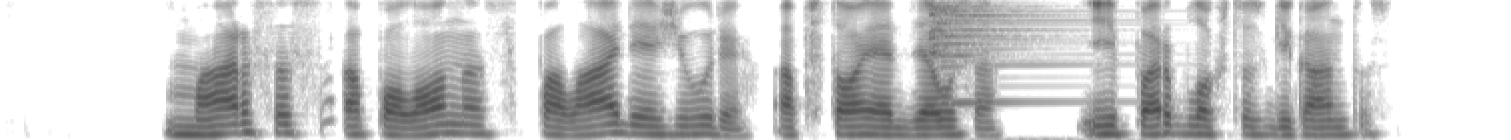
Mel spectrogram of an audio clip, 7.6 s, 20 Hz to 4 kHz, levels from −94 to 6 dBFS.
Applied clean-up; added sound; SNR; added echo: none; Gong; 13 dB; none.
